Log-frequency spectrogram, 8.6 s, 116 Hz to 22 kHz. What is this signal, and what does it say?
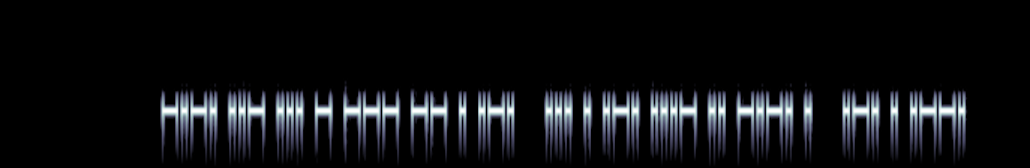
Morse code, heard as a keyed tone, about 31 wpm, 700 Hz. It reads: CUSTOMER SERVICE REP
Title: Practice QSO - Exchange 3 - More Info - 30wpm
